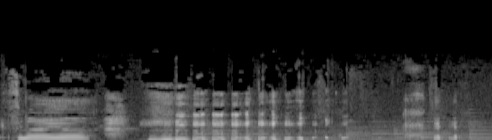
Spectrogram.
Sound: giggling

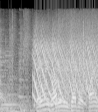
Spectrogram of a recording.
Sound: zapping

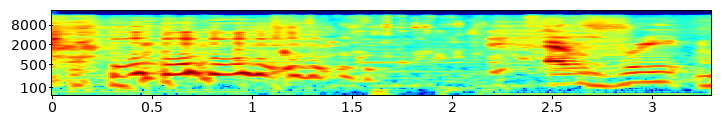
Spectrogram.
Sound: laughing

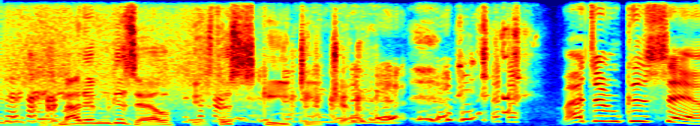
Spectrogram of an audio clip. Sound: laughing

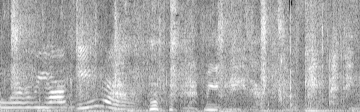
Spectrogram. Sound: laughs

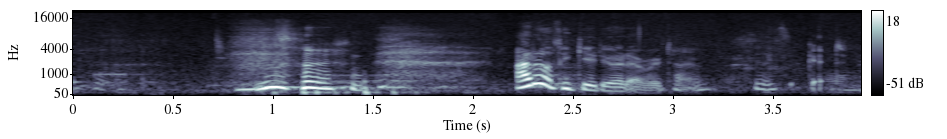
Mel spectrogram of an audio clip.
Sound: chuckling

